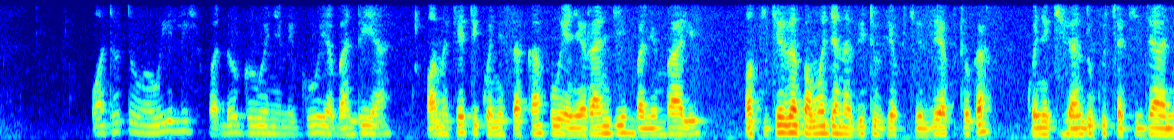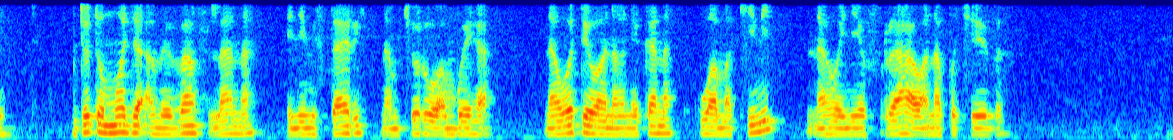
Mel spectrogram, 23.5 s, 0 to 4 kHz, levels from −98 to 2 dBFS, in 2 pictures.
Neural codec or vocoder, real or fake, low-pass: none; real; 3.6 kHz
